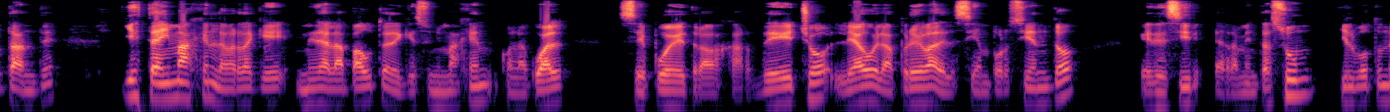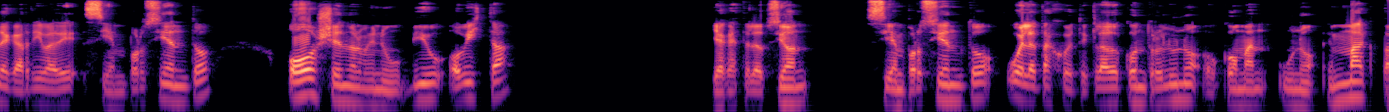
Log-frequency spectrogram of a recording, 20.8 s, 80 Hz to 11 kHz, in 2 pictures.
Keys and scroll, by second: 2.2 super+-.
